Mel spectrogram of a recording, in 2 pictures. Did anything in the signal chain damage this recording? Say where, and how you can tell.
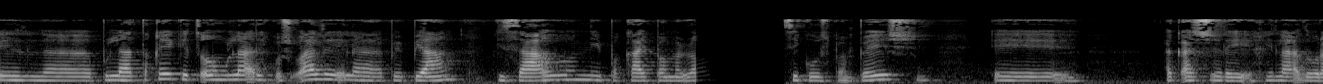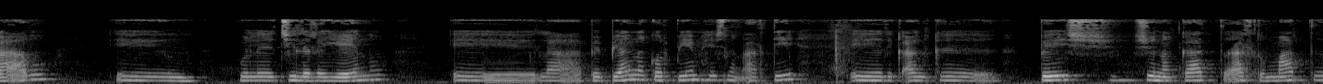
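Yes. The codec stage likely did this. Nothing sounds above 8.3 kHz, with plainly audible MP3 compression swirl throughout. That fits a low bitrate near 32 kbps.

An audio dropout to a faint residue runs from 6.96 to 7.84 s, after "nipakaay pan" and before "sikuux pan pix". Faint sound sits about 30 dB down, likely from a brief loss of the signal while the path after the break stayed live.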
